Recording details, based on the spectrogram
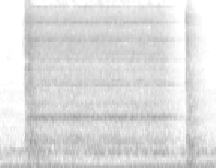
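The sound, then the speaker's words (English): The broken clock bell of a kitchen oven rings in one loud, continuous metallic burst lasting just over a second, with a bright rattling tone, then cuts off abruptly. No one speaks. “And the broken clock for the oven.”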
